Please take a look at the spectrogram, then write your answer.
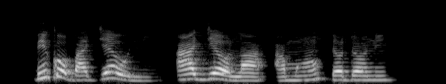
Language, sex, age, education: Yoruba, female, 15-29, tertiary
